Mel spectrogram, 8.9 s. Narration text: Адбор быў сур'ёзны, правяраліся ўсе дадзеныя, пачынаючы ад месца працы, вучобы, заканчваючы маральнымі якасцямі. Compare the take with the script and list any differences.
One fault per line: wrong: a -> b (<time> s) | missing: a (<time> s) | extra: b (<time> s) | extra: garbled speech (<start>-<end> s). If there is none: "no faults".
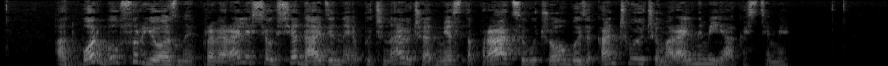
no faults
